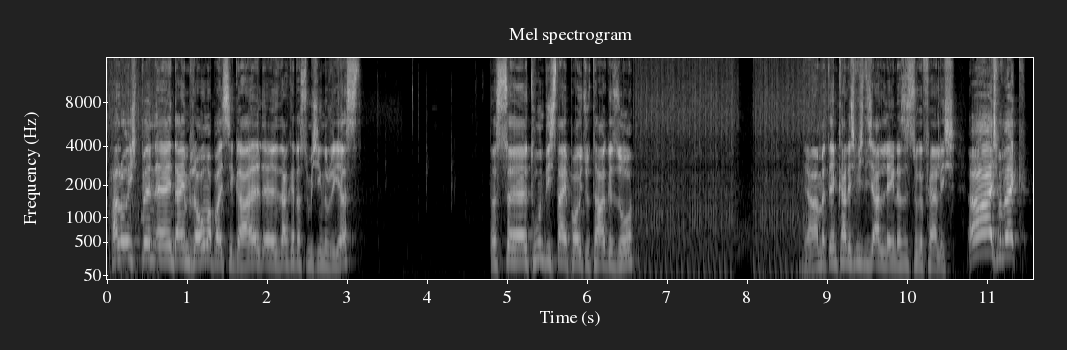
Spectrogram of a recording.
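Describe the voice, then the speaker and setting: A young man with a German accent giving excitable live commentary over a shooter game, trash-talking opponents and breaking into shouts. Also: high-pitched, brisk, pauses often. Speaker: gaming YouTuber.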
